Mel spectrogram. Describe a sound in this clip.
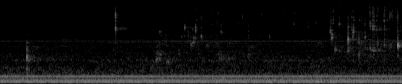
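Water pours from a jug into a container.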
